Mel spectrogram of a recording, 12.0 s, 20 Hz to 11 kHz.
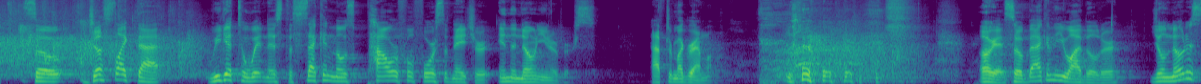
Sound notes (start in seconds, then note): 7.6 laughter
